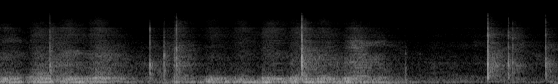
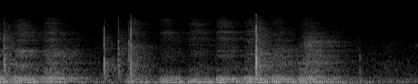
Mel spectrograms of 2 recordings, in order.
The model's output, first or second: first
